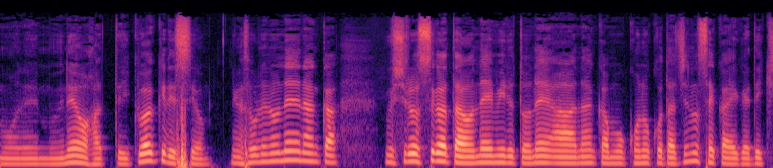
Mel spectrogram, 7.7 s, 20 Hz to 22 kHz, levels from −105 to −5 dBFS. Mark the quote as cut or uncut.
uncut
